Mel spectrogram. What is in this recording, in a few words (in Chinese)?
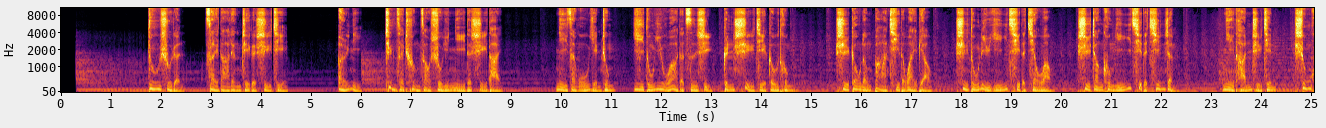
男, 广告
